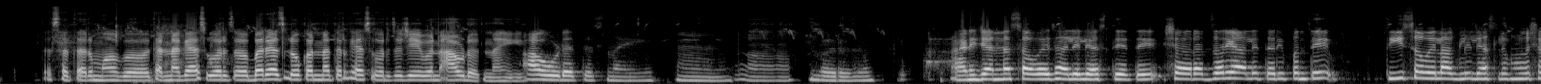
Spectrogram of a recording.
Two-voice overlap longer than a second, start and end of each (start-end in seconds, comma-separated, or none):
none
